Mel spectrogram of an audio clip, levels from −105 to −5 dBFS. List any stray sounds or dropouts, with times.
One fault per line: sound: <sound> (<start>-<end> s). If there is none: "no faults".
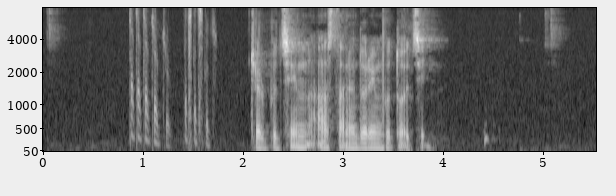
sound: chirp (0.9-1.8 s)
sound: cough (4.4-4.6 s)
